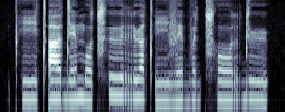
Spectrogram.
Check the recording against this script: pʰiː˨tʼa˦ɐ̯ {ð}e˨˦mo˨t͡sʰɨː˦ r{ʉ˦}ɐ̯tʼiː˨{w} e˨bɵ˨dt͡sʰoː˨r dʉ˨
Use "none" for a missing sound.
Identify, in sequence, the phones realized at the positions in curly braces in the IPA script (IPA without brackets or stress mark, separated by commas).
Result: d, ʉ˦, v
